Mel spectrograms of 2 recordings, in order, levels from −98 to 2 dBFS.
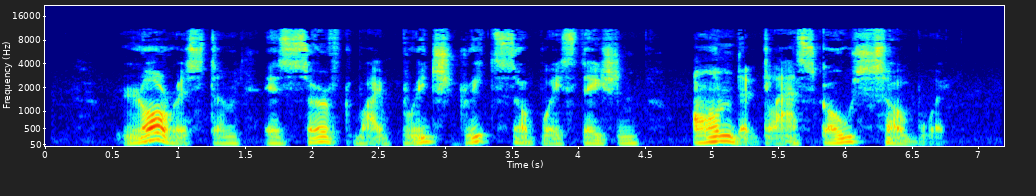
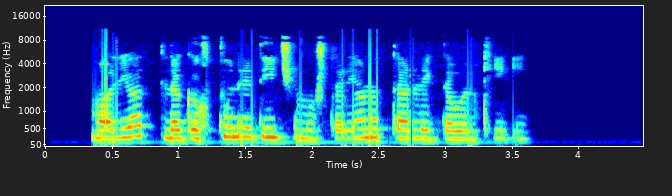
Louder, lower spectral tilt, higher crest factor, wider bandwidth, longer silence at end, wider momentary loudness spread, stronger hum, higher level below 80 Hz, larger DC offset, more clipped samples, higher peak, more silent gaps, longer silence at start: about the same, -29 LUFS vs -28 LUFS; about the same, -4 dB/octave vs -4 dB/octave; first, 24 dB vs 16 dB; about the same, 11.5 kHz vs 11 kHz; second, 0.45 s vs 0.9 s; first, 18 LU vs 12 LU; neither; first, -54 dBFS vs -62 dBFS; neither; neither; first, -6 dBFS vs -12 dBFS; neither; first, 0.6 s vs 0.35 s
